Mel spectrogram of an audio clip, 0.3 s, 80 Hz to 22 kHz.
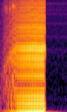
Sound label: blips, opl3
